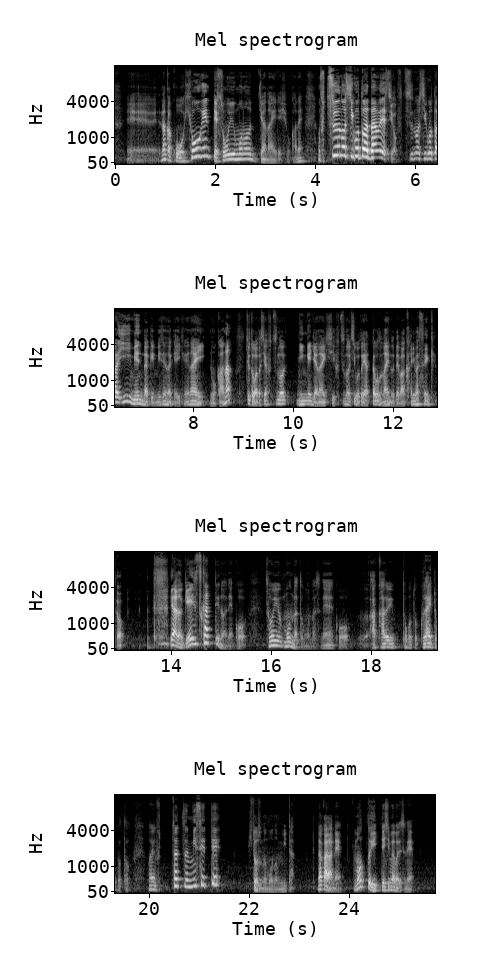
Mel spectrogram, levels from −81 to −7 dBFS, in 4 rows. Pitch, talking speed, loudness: 125 Hz, 400 characters per minute, -24 LUFS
